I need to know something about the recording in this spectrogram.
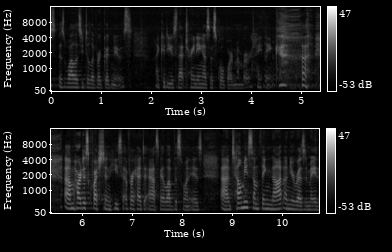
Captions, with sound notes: as well as you deliver good news. I could use that training as a school board member, I think. (chuckling) Hardest question he's ever had to ask-- I love this one-- is "Tell me something not on your resume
